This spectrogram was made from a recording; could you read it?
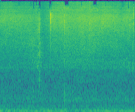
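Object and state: Nothing is struck.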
